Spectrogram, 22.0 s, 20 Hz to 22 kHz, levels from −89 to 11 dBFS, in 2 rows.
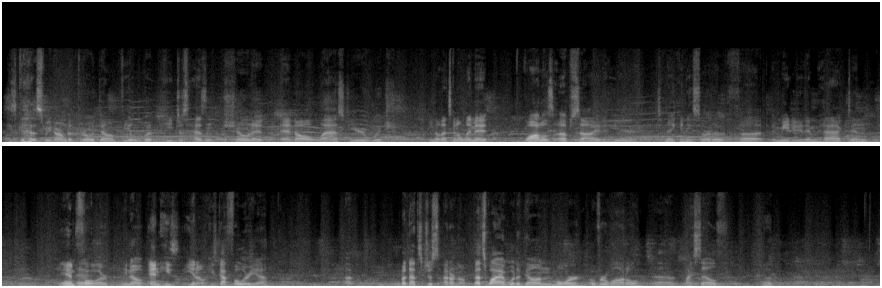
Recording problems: murmuring crowd; loud; throughout; 10 dB below the speech
uneven, jittery; strongly; from 2.5 to 16 s

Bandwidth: 14.5 kHz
